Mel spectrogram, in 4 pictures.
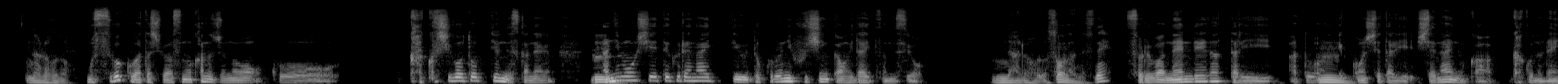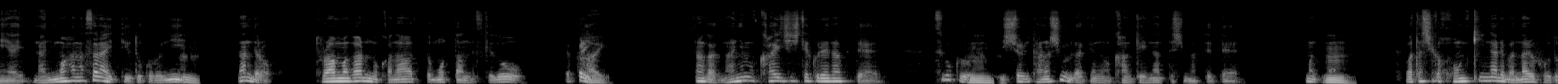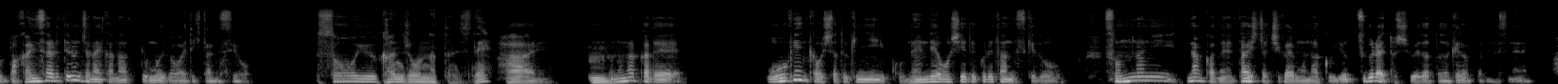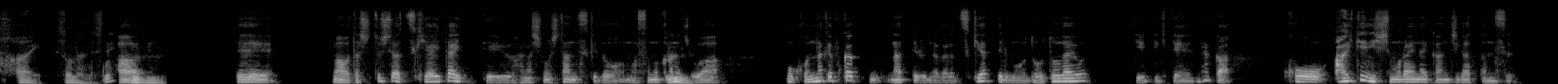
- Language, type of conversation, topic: Japanese, advice, 別れの後、新しい関係で感情を正直に伝えるにはどうすればいいですか？
- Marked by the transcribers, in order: other background noise; tapping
